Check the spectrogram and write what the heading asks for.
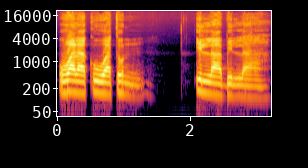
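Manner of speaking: measured reading of la haulun wala quwatun; slow recitation. Shown as a demonstration. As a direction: recite it deliberately to the class. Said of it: "Kembali bacaan di awal".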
